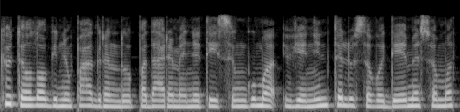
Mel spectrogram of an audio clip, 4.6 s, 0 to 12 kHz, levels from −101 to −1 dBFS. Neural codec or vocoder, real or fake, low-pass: codec, 16 kHz, 8 kbps, FunCodec, trained on LibriTTS, 25 frames a second; fake; 7.2 kHz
